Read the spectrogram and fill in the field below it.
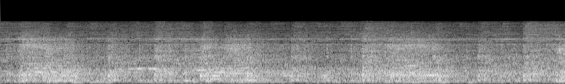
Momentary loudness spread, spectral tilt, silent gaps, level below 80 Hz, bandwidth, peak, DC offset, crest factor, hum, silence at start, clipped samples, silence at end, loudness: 6 LU; -5 dB/octave; none; -40 dBFS; 8 kHz; 0 dBFS; under 0.1%; 10 dB; none; 0 s; 0.1%; 0 s; -10 LUFS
